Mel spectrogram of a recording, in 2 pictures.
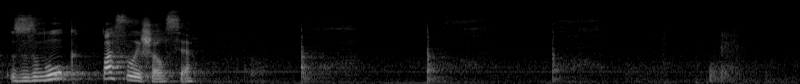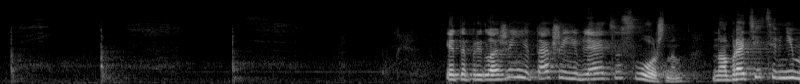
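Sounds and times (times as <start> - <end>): stylus tapping and scraping screen: 2.6 - 6.8, 8.0 - 11.6.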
